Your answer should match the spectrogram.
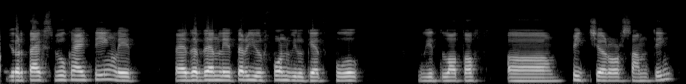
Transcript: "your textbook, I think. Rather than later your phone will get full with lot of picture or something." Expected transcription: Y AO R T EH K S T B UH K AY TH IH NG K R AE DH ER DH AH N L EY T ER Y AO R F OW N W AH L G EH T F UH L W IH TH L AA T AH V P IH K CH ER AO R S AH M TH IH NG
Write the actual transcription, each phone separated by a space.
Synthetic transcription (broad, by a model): Y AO R T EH K S B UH K AY T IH NG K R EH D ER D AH N L EY T ER Y AO R F OW N W AH L G EH T F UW L W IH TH L AA T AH F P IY K CH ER AO R S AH M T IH NG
